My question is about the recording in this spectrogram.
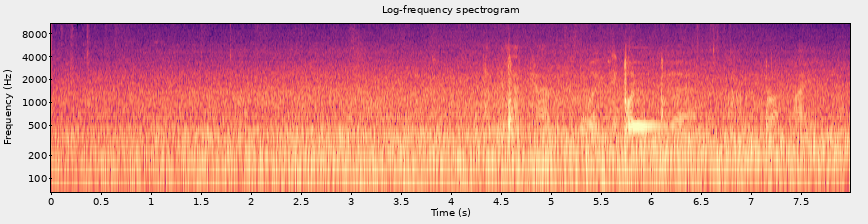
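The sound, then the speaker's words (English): A steady, loud airplane cabin engine drone on a flight from Bangkok bound for Mumbai, about an hour after departure, a dense low roar filling the whole recording, with faint muffled voices and a few small clicks beneath it. “Well, I left Bangkok about an hour ago and I've just completed my airplane meal.”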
